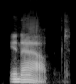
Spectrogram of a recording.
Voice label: "inapt", American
